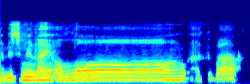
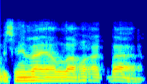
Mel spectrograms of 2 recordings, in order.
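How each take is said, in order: First: The 'Allah' in the phrase is drawn out long. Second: The phrase is said quickly with a short 'Allah'. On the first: It is said from the heart, with fuller meaning. The speaker calls it right. "Panjangnya Allahnya" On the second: It is said without leaving any trace in the heart. The speaker calls it wrong.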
